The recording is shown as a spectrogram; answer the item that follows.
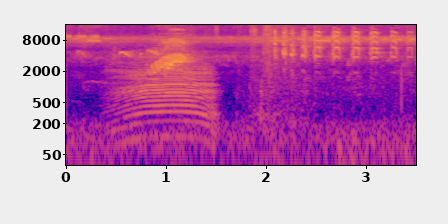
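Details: A shepherd's cow, herded through muddy rice fields to a livestock pen, gives a long, rising and falling moo lasting over a second.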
